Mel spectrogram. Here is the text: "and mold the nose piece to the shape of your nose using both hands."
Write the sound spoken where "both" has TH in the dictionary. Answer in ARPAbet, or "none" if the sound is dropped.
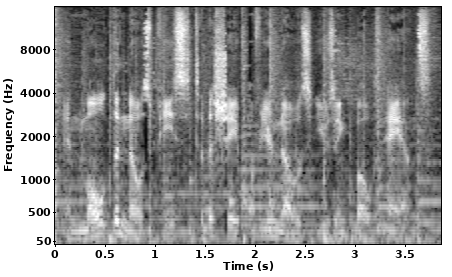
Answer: TH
